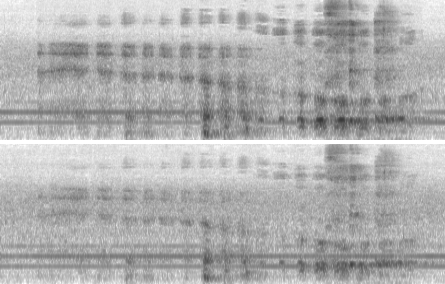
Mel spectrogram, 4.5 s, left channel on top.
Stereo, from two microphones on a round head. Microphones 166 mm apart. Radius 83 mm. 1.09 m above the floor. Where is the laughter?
35° left (ahead or behind), 0.6 m.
